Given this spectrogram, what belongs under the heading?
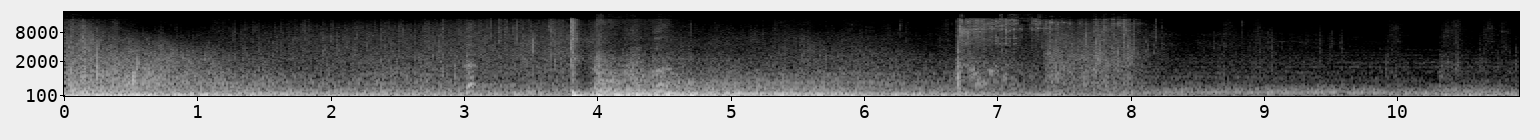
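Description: A Confringo explosive spell cast in the game Hogwarts Legacy: a sharp impact followed by a deep rumbling boom that decays slowly over several seconds, with a brief hissing burst later, loud and close, no talk.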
